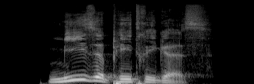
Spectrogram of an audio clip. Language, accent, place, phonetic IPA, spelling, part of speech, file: German, Germany, Berlin, [ˈmiːzəˌpeːtʁɪɡəs], miesepetriges, adjective, De-miesepetriges.ogg
- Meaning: strong/mixed nominative/accusative neuter singular of miesepetrig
